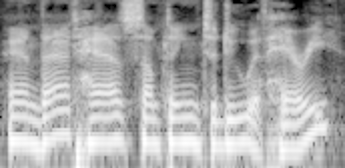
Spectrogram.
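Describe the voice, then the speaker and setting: An actor playing a brisk, pragmatic senior pastor in a horror audio drama, admonishing and stern with little patience. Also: male voice, medium pitch, no echo, natural voice. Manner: admonishing, impatient.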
